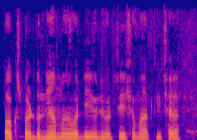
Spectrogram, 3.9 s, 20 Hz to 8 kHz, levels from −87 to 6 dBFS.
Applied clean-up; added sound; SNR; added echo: none; none; none; none.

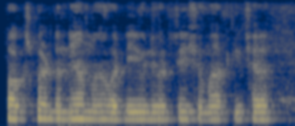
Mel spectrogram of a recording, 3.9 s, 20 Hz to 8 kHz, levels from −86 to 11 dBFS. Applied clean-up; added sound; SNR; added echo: none; none; none; reverberation time 0.5 s.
